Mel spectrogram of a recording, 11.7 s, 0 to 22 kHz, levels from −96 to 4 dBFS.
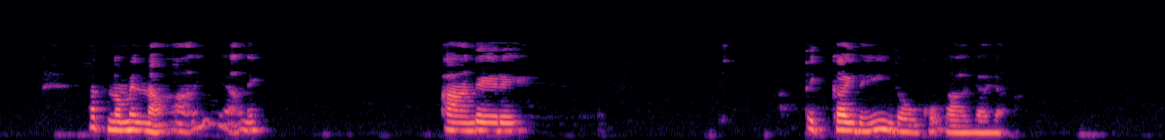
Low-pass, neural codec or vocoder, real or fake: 7.2 kHz; none; real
